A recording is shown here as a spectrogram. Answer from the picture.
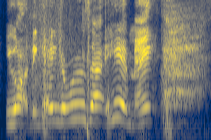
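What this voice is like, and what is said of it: Put-on Australian accent. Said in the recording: “I picked up this fucking Australian accent ... the fucking Australian accent comes out. Do you think it's fucking believable?”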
